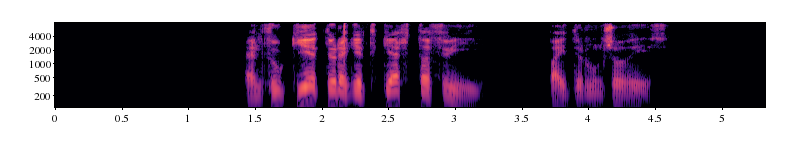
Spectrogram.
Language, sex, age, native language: Icelandic, male, 20-29, Icelandic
